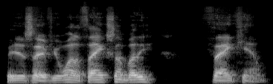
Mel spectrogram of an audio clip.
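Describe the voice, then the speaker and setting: A man's voice: low-pitched, fairly even intonation, fast, a bit bright. A man from West Virginia hosting a spiritual podcast, talking in an earnest, rambling, preachy way. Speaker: host. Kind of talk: casual spiritual talk on a radio podcast.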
